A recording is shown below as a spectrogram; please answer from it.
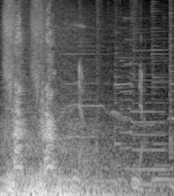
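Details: Dog barking: two sharp, punchy woofs in quick succession at the start, followed by fading musical tones and light background music.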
